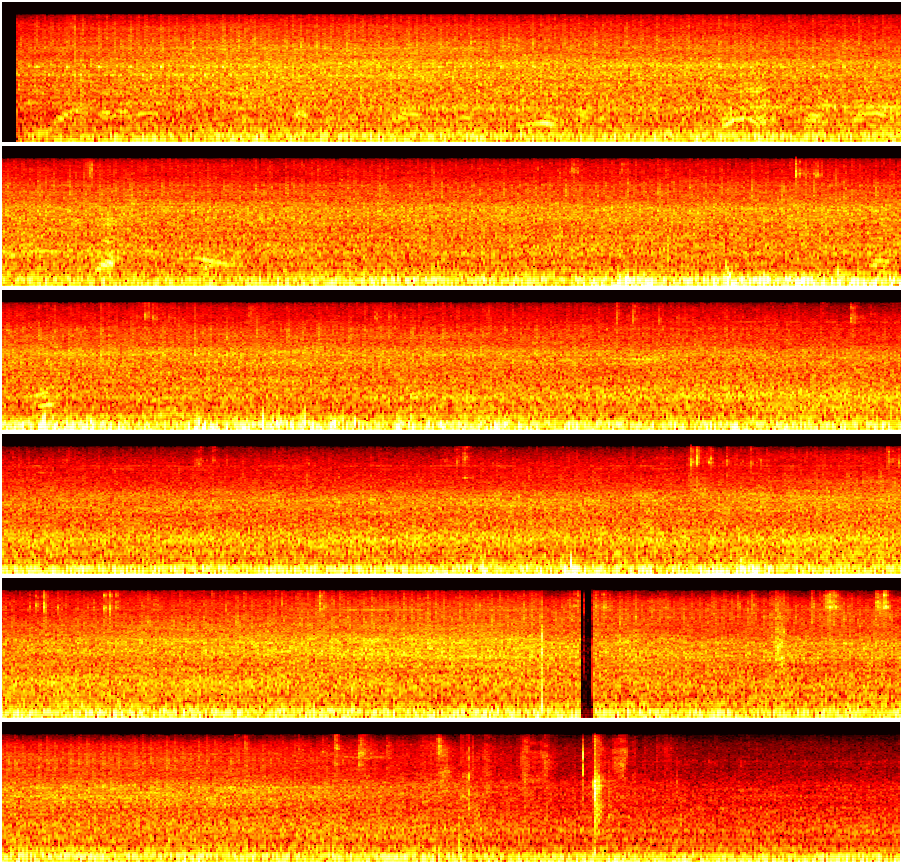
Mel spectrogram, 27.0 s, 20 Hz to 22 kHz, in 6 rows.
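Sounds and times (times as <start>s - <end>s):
car engine idling: 0.1s - 26.9s.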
